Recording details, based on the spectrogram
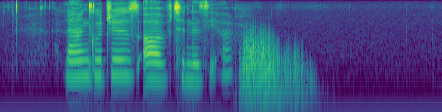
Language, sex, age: English, female, 19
